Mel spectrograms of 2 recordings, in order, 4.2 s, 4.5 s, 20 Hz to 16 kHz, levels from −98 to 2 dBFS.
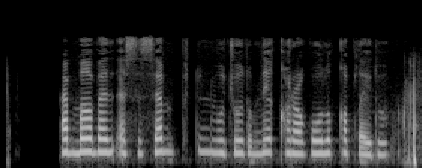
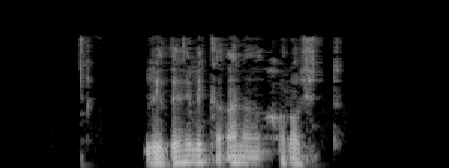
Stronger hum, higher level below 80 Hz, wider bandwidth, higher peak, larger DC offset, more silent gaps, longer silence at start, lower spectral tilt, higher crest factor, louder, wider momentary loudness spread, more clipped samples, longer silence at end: neither; second, -62 dBFS vs -48 dBFS; about the same, 8 kHz vs 8.2 kHz; first, -6 dBFS vs -10 dBFS; neither; second, none vs 1.08-1.22 s; second, 0.6 s vs 0.8 s; about the same, -6 dB/octave vs -6 dB/octave; about the same, 24 dB vs 22 dB; about the same, -30 LUFS vs -30 LUFS; second, 10 LU vs 20 LU; neither; second, 0.05 s vs 1.1 s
